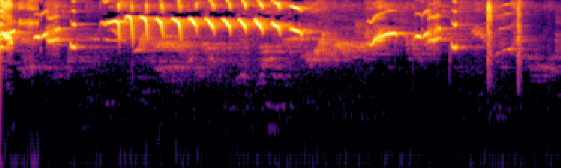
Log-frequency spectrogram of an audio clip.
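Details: White-rumped shama song for prompting caged birds to sing: a quick series of about a dozen evenly spaced high notes, then a rising whistle and a few sharp clicks.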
